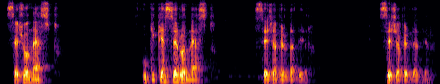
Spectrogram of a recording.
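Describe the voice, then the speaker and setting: A man with a Brazilian Portuguese accent preaching a devotional sermon, repeating his key phrases and swinging from loud emphasis to hushed words. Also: on the low side, highs cut off.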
